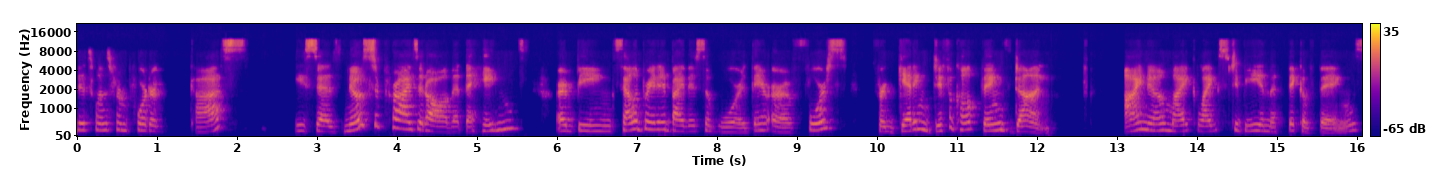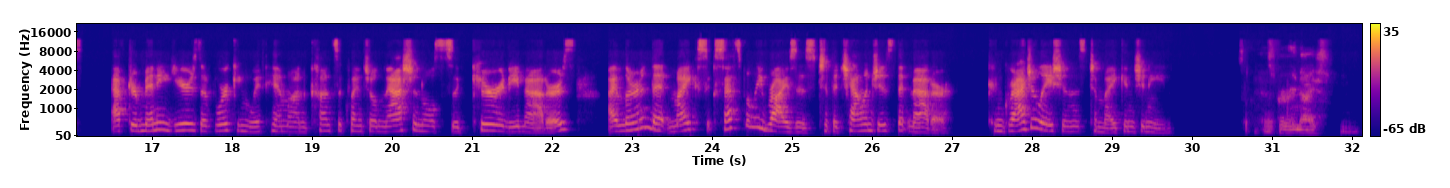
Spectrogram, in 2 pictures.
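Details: Adult woman; normal speech.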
